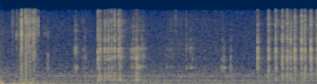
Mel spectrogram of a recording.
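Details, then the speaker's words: Small rotator gearbox with worm gear: turns fine with no load, but under load sharp rapid clicks in short bursts as loosely attached gears skip teeth; gear teeth skipping. "And but with no load it rotates pretty decently, but when this is on it, it skips sometimes. It skips teeth sometimes because they're loosely attached."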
